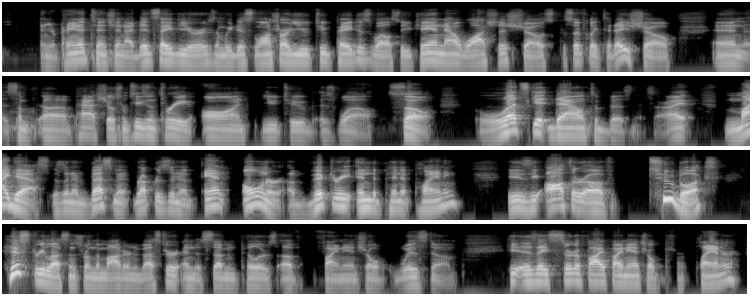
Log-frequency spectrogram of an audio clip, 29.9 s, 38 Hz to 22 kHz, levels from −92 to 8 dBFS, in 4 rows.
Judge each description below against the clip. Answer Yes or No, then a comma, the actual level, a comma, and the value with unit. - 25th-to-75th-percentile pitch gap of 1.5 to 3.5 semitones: No, average, 4.2 semitones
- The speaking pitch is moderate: No, very low, 95 Hz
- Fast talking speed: No, average, 170 wpm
